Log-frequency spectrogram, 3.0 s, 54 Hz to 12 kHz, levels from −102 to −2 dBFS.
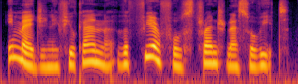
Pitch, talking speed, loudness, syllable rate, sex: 200 Hz, 180 wpm, -20 LUFS, 5.5 syllables/s, female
